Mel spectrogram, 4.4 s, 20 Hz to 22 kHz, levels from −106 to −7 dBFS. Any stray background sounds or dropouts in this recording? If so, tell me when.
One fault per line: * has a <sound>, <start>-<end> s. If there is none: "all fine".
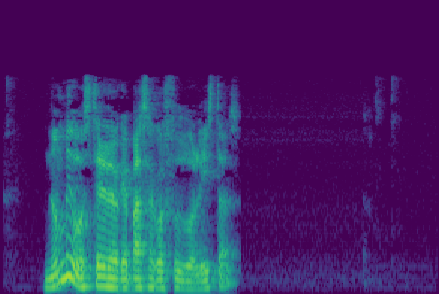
all fine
